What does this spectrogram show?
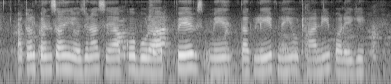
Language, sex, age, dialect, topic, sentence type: Hindi, female, 25-30, Marwari Dhudhari, banking, statement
